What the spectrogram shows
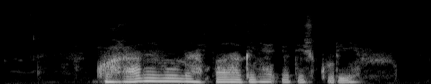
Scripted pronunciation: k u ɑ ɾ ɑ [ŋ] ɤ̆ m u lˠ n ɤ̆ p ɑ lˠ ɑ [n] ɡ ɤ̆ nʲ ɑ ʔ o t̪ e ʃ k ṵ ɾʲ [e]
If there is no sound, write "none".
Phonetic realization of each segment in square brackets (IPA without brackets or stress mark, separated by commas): n, none, i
